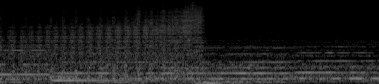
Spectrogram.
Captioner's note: machine buzzing loudly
